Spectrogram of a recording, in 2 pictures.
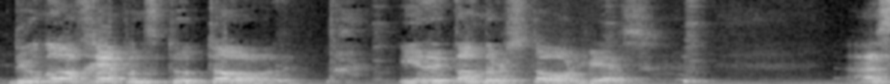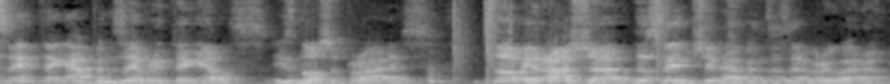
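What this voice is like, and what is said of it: Put-on Russian accent, as Storm. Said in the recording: “say something about the weather in a Russian accent”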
